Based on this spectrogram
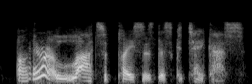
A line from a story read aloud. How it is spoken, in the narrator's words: she whispered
